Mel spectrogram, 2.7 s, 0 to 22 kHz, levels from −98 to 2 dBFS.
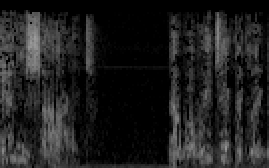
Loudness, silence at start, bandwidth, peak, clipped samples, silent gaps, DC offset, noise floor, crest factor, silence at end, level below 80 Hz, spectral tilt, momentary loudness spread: -34 LUFS; 0 s; 16.5 kHz; -16 dBFS; under 0.1%; none; under 0.1%; -78 dBFS; 26 dB; 0.1 s; -80 dBFS; 1 dB/octave; 21 LU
